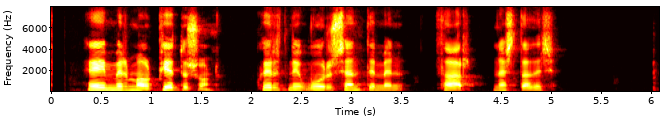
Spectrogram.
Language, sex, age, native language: Icelandic, female, 50-59, Icelandic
